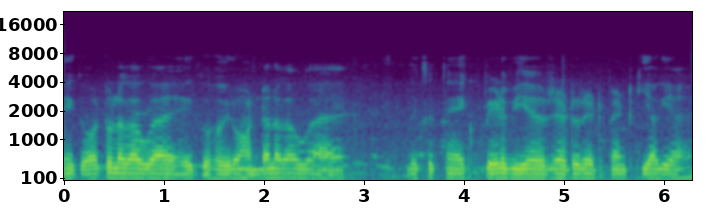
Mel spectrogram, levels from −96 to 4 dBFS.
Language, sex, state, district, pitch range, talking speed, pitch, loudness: Hindi, male, Bihar, West Champaran, 100-110 Hz, 230 wpm, 105 Hz, -17 LUFS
